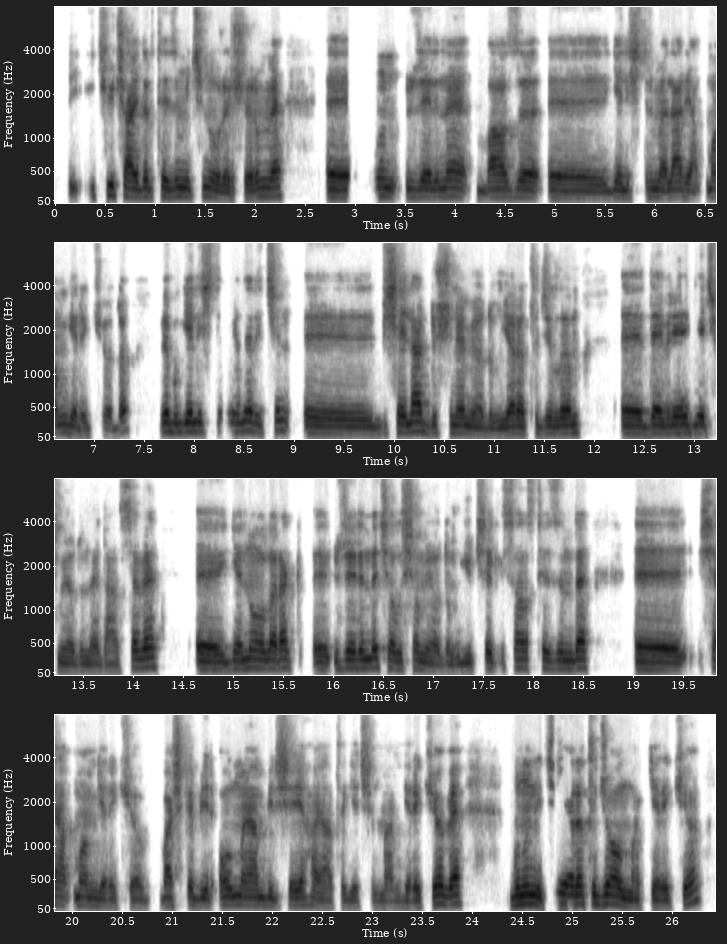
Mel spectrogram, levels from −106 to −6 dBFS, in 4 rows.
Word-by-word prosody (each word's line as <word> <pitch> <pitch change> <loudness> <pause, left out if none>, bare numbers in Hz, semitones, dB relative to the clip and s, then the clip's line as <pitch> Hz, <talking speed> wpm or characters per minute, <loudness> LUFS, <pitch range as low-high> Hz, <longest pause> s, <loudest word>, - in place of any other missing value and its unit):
i - - -5
iki, 125 +3 -3
3 - - -1
aydır 120 0 +3
tezim 125 +1 0
için 125 +3 -3
uğraşıyorum 105 +2 0
ve, 125 +1 +3 0.5
eee, 110 -1 +6 0.3
bunun 130 -2 -2
üzerine 120 +1 0
bazı, 115 - +1
eee, 100 -2 0
geliştirmeler 110 +1 -1
yapmam 120 +3 -3
gerekiyordu 90 -3 -4 0.3
ve 135 0 +3
bu 125 - -2
geliştirmeler 135 +1 0
için, 145 +5 -5 0.2
eee, 105 -2 0
bir 100 +2 -9
şeyler 135 +4 +3
düşünemiyordum. 110 -5 -2
Yaratıcılığım, 110 +2 +1 0.4
eee, 110 -2 +3
devreye 115 +1 +5
geçmiyordu 105 -5 -2
nedense 95 +7 -4
ve, 145 +1 +3 0.4
eee, 110 -1 +5
genel 120 +4 0
olarak, 130 -1 +2 0.2
eee, 105 0 +1
üzerinde 130 +3 +2
çalışamıyordum. 110 -8 -3
Yüksek 105 +3 -3
lisans 130 0 -4
tezimde, 120 +1 +1 0.5
eee, 110 -2 +4
şey 130 - -1
yapmam 115 -1 -3
gerekiyor, 100 -3 -5
başka - - -2
bir, 110 0 -1
olmayan 115 -2 +1
bir 110 - -2
şeyi 110 +3 0
hayata 95 -5 -5
geçirmem 90 -1 -8
gerekiyor 105 +9 +1
ve 130 +1 +6 0.5
bunun 130 +2 +7
için 120 - -1
yaratıcı 135 0 +4
olmak 105 -7 +2
gerekiyor 115 - 0
115 Hz, 130 wpm, -23 LUFS, 105-125 Hz, 0.5 s, bunun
